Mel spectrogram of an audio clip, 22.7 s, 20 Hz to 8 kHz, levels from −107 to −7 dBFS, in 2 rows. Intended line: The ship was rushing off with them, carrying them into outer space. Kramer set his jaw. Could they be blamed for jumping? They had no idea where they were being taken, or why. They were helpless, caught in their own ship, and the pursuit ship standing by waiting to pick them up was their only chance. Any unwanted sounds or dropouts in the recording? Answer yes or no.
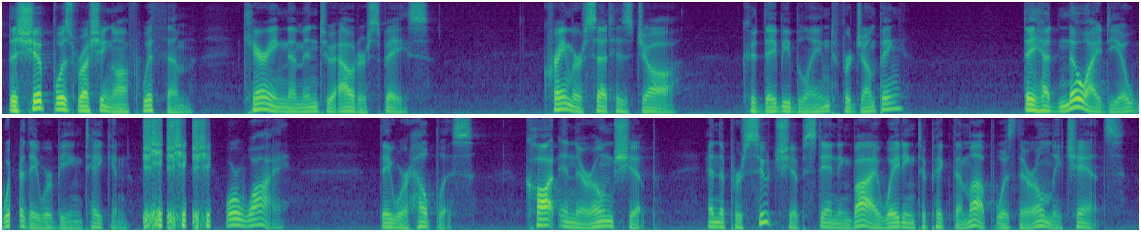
yes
